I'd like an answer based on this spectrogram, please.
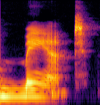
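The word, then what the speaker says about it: MANDT: In our inaugural episode, we're going to start out with a recent training I took from a company called MANT. That's spelled M-A-N-D-T.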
